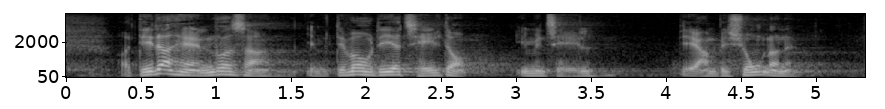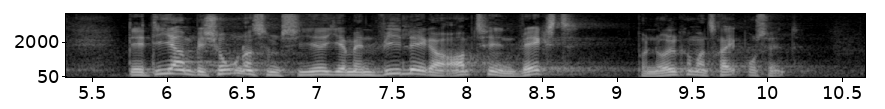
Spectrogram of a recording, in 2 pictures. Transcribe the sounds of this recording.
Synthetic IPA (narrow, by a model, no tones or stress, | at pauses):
ʔɒ̽d̥e̝ɾ̥ɑ̈ɦænd̥ʁɐðˠsɑ̈ɪjæmənd̥e̝ʋɑ̈jo̝d̥e̝jɑ̈ɪt͡sʰɛːld̥əɒ̽mimint͡sʰɛːlə | d̥e̝æɐɑ̈mb̥iɕo̝̰ːnɐnə | d̥e̝æɐd̥iɑ̈mb̥iɕo̝̰ːnɐsɒ̽msiːɐjæmənʋileɡ̥ɐʔɒ̽b̥̚t͡sʰe̝le̝nʋeɡ̥sd̥ | pʰɒ̽nɔ̽lkʰɒ̽mæt͡sʰʁɛ̰ːpʰʁo̝sen̰d̥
